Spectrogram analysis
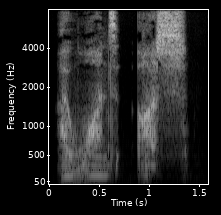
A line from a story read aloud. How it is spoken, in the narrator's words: he said in a gruff voice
